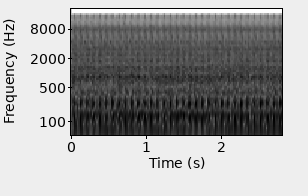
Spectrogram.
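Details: Yamaha Mio Gravis scooter that stalled from a faulty side stand switch, after replacing the switch: steady even idle with regular firing pulse and no stumbling or cutting out.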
